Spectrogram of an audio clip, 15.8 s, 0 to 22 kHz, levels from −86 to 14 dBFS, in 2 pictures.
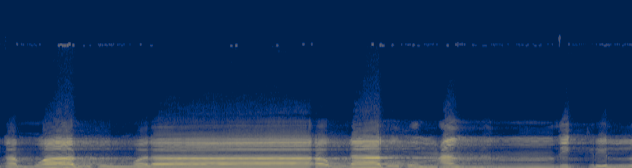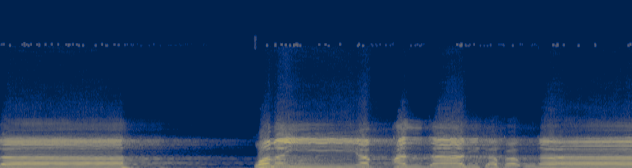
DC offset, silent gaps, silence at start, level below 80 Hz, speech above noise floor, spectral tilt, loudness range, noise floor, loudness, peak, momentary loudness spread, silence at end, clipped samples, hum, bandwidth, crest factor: under 0.1%; none; 0.05 s; -62 dBFS; 39 dB; -5 dB/octave; 4 LU; -59 dBFS; -20 LUFS; -6 dBFS; 14 LU; 0 s; under 0.1%; none; 16.5 kHz; 14 dB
